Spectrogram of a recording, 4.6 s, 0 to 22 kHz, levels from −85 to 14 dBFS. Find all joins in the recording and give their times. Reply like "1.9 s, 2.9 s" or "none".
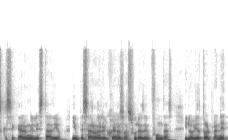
1.3 s, 3.5 s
